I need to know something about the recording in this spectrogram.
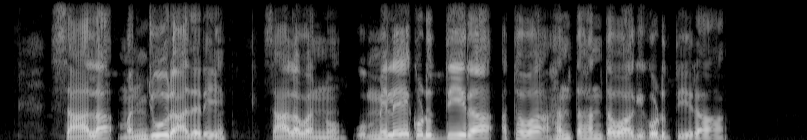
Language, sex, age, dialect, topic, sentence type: Kannada, male, 51-55, Coastal/Dakshin, banking, question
